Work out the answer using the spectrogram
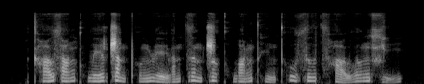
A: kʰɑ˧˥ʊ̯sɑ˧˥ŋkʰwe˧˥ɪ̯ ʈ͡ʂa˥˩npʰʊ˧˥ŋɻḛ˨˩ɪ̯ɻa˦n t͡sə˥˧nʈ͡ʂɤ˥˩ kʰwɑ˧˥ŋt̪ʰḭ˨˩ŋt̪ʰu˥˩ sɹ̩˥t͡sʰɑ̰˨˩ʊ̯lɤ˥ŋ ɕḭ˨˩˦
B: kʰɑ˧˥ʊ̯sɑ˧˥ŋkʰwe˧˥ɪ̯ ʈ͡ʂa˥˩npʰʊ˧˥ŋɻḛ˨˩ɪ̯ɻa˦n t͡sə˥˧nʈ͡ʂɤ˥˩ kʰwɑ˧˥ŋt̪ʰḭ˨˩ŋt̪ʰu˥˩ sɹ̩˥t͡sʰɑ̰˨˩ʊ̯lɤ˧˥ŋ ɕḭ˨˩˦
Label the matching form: A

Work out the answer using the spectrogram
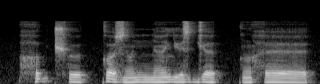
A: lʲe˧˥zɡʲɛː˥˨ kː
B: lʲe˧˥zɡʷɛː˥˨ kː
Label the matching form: A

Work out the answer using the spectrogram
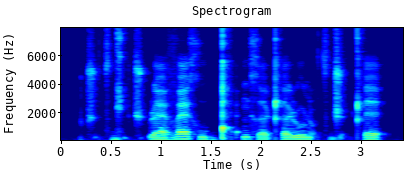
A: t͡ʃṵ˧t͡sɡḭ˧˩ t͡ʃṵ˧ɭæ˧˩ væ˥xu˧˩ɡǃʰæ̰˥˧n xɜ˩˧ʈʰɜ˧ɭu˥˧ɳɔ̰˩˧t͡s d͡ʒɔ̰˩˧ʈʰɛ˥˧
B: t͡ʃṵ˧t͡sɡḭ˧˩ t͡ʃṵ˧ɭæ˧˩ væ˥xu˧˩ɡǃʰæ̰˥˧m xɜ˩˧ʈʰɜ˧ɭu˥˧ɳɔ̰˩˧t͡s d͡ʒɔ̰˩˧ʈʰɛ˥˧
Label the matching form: A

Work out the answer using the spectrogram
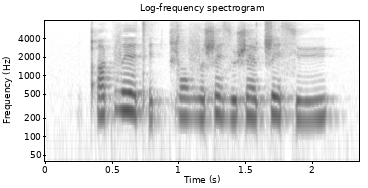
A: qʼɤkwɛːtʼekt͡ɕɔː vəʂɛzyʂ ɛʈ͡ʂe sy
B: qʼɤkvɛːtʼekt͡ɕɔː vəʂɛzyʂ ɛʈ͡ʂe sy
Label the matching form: B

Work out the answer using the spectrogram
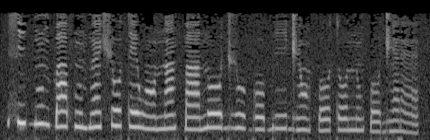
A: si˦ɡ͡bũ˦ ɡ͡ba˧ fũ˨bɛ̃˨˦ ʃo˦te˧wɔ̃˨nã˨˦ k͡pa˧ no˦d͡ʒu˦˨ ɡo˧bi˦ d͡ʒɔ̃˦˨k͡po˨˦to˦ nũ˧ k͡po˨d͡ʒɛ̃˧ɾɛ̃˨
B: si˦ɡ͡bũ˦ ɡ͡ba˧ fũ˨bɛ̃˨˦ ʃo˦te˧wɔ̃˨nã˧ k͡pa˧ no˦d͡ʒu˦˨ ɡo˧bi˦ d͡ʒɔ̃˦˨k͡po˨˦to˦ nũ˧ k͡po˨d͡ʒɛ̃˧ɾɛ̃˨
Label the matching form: A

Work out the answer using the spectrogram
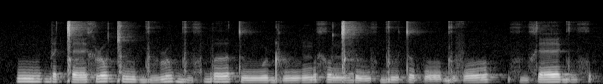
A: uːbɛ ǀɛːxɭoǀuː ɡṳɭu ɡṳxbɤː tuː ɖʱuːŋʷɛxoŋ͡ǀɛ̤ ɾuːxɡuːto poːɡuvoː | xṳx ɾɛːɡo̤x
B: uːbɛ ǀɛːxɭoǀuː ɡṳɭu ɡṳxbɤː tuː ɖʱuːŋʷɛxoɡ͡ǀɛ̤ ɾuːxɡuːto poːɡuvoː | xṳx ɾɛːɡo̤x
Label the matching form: A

